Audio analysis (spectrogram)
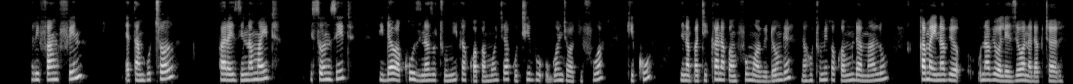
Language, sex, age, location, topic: Swahili, female, 25-35, Kisumu, health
